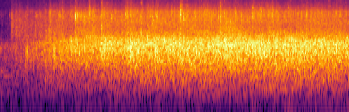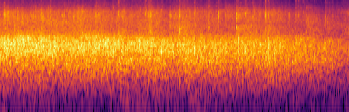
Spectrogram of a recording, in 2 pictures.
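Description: Audience applause at a university graduate fashion show, a steady, loud wash of clapping from a large crowd that swells in and holds for several seconds before easing off.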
